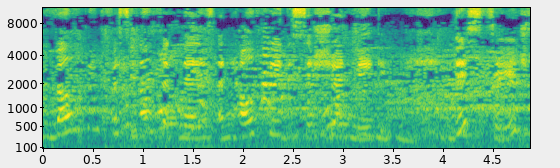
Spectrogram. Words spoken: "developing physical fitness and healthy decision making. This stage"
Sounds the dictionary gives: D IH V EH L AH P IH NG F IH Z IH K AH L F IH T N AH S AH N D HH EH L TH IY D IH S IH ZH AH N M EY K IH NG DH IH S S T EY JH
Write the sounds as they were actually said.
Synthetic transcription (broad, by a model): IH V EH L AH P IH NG P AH S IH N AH L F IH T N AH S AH N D HH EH L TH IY D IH S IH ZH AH N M EY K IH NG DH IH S S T EY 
